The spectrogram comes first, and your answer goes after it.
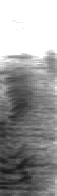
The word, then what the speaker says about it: chocolate: Chocolate. But it's chocolate. Chocolate. Yeah, exactly. It's the same idea, where that one letter is silent.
